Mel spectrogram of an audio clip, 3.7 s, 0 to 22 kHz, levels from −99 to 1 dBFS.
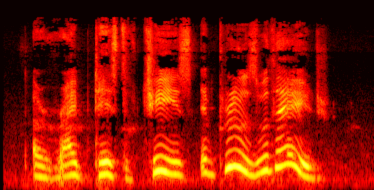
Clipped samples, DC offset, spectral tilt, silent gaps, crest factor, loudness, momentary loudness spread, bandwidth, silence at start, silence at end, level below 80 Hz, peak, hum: under 0.1%; under 0.1%; -4 dB/octave; none; 16 dB; -25 LUFS; 10 LU; 16 kHz; 0.3 s; 0.5 s; -66 dBFS; -10 dBFS; none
